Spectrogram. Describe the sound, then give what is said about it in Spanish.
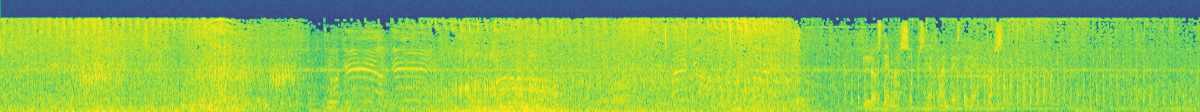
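A loud, continuous helicopter rotor drone flies overhead, swelling briefly mid-way before settling into a steady roar, while a voice speaks over it. The helicopter, lightened by removing its rear seats and door, flies tilted. “El helicóptero vuela inclinado.”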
